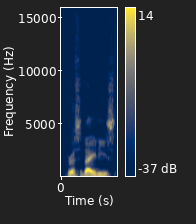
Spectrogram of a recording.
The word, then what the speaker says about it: Thucydides: I'm not going to try to pronounce that. Help me out Spell here. the first three. Thucydides. Thucydides.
